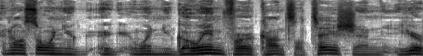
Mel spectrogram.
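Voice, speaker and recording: A man with an American accent and a plain, everyday voice, fairly high in pitch, at a fairly quick pace. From United States. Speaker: radio host. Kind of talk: radio talk show.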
